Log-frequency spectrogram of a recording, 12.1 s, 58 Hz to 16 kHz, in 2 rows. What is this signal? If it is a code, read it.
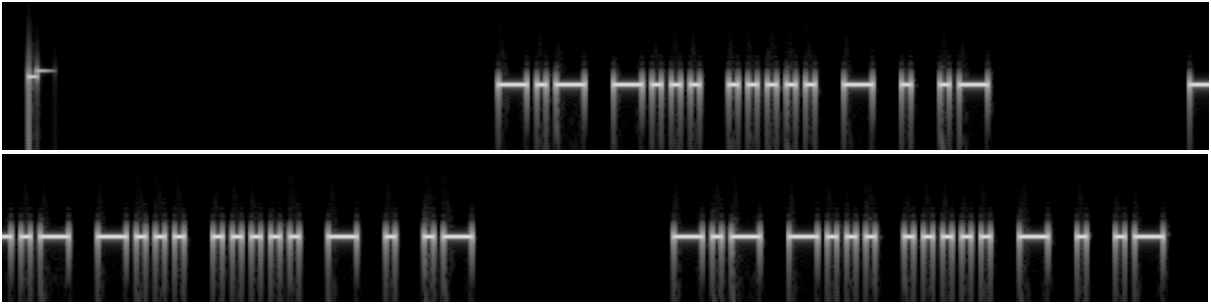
Morse code, heard as a keyed tone, about 25 wpm, 700 Hz. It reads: KB5TEA KB5TEA KB5TEA
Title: USA Call Signs - 6 Characters - Repeated 3x - 25wpm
